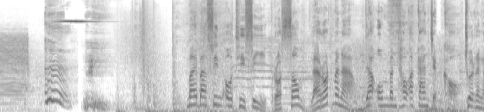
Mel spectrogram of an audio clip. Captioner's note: clears throat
